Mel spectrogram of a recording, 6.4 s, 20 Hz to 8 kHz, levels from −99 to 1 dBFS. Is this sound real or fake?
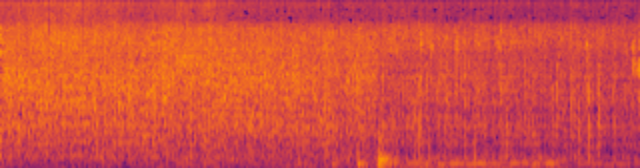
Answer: real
